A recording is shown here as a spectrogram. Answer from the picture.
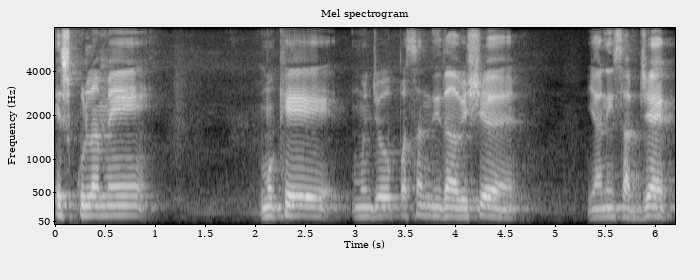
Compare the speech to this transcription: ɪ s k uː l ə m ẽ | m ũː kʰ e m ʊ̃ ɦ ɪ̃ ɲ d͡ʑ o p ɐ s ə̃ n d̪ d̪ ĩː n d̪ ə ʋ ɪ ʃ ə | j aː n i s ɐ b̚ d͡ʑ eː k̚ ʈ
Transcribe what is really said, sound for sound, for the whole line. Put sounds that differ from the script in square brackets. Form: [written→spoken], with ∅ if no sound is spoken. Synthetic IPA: ɪ s k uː l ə m ẽ | m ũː kʰ e m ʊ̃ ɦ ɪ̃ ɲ d͡ʑ o p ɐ s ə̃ n d̪ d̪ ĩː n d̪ [ə→a] ʋ ɪ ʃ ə | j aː n i s ɐ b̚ d͡ʑ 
